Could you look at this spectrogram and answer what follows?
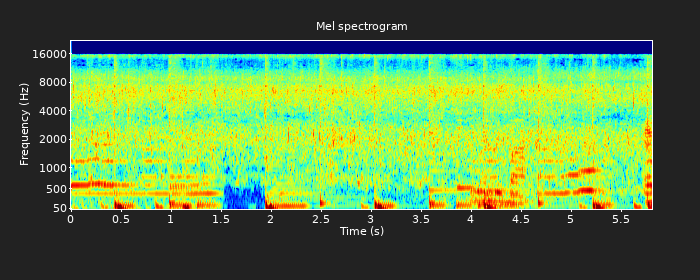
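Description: Spring water flows steadily in a mountain stream, a continuous trickling rush with faint clinks and knocks scattered through it.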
